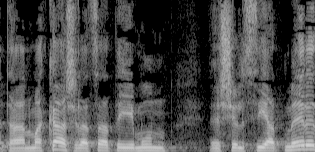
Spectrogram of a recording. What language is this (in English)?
Hebrew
